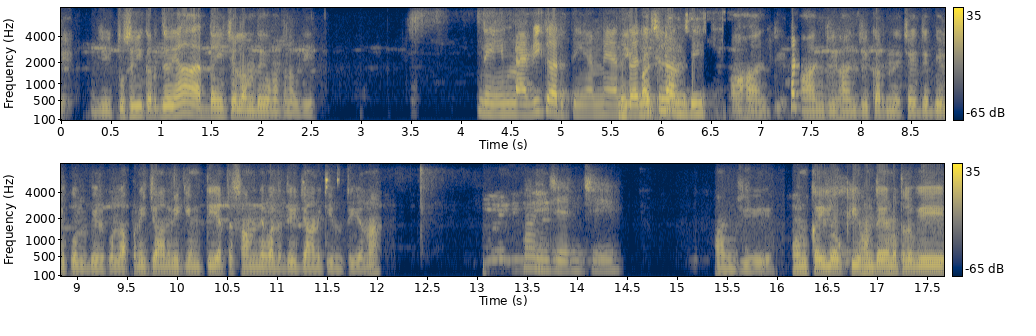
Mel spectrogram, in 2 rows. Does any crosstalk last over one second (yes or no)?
no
